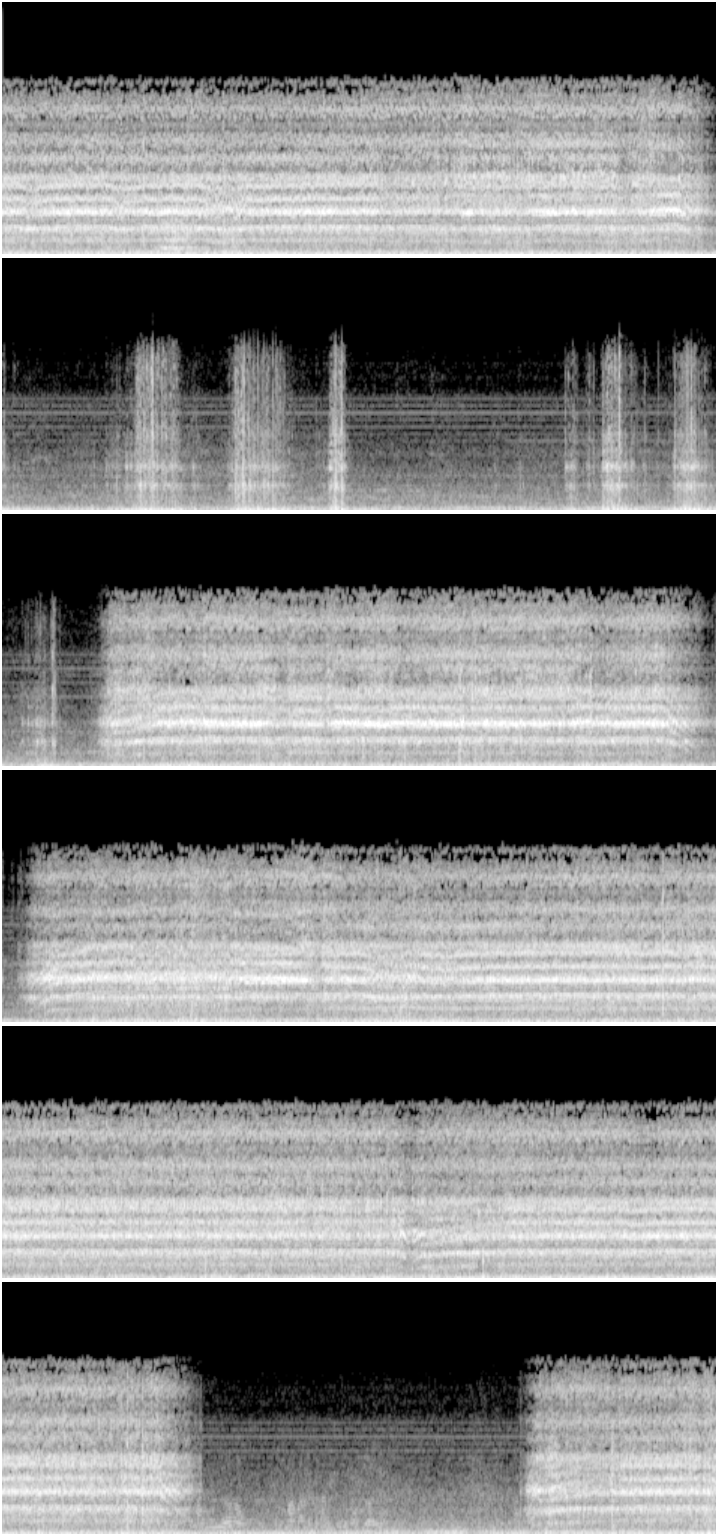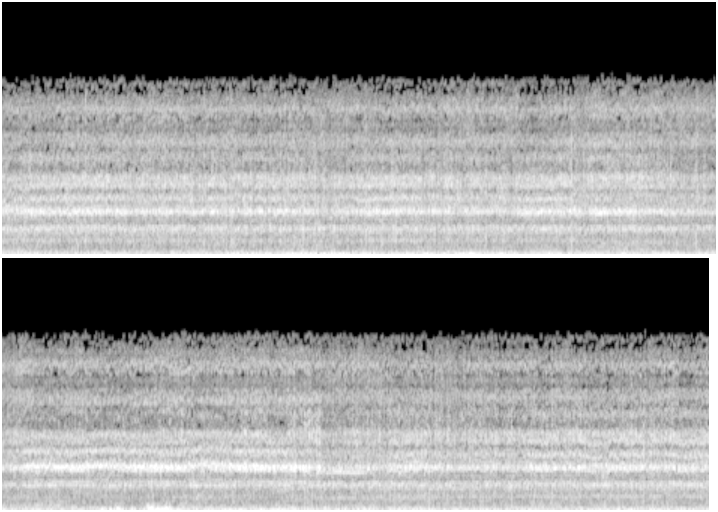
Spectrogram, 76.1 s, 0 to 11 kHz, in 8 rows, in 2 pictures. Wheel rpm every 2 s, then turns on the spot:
160, 160, 160, 160, 100, 10, 10, 0, 10, 20, 110, 160, 160, 150, 70, 160, 160, 160, 160, 160, 160, 150, 160, 160, 140, 10, 0, 90, 160, 160, 160, 160, 160, 160, 160, 160, 160, 160.
10-14 18-20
